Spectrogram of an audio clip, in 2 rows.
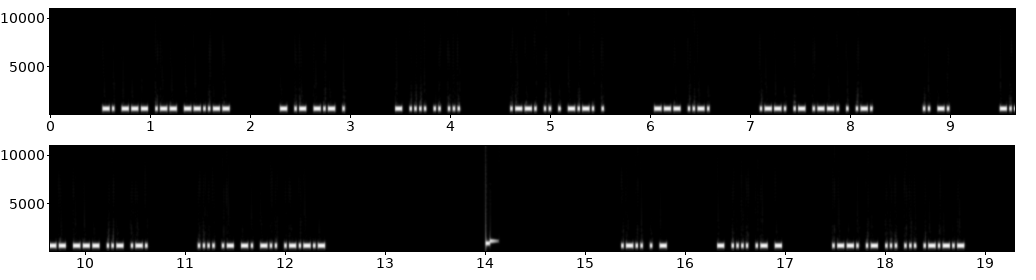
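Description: Very fast Morse code practice tones at 50 words per minute, sending sentences from the top 400 words with triple word spacing: a steady mid-pitched beep keyed into rapid bursts, grouped into word-length runs with short pauses between them, plus one brief click and a silent gap near the end.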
